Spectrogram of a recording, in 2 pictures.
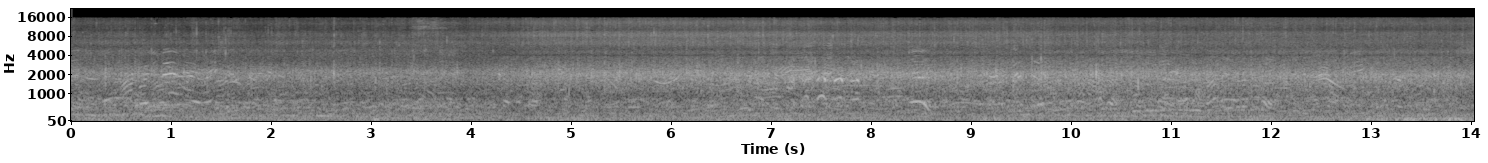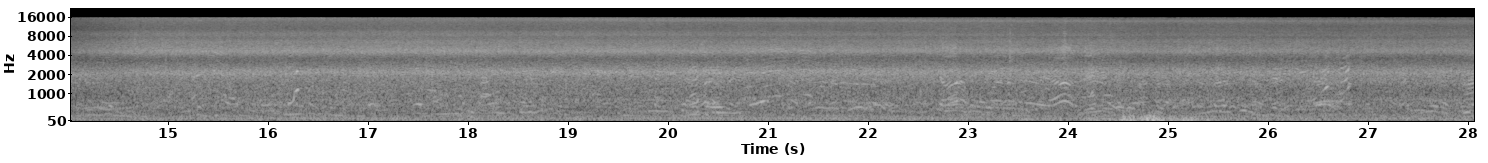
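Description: Many people chattering at once over the steady hiss and splash of fountain water. About halfway through the water's hiss grows stronger as a spraying fountain comes close.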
